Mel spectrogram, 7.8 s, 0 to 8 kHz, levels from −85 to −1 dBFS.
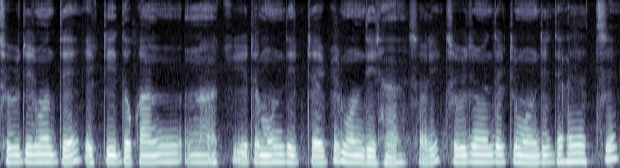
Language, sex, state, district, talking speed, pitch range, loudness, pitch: Bengali, male, West Bengal, Jalpaiguri, 145 wpm, 120-135 Hz, -13 LUFS, 125 Hz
